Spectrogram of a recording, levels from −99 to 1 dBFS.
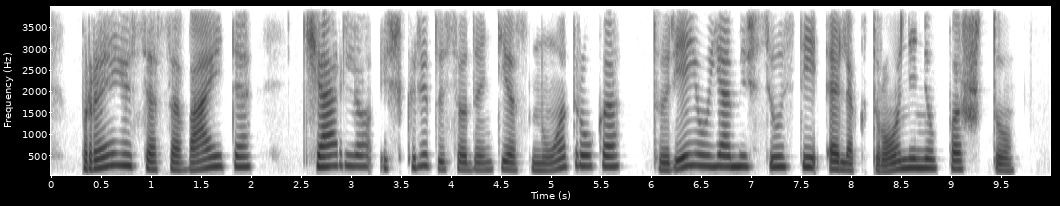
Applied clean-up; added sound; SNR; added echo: none; none; none; none.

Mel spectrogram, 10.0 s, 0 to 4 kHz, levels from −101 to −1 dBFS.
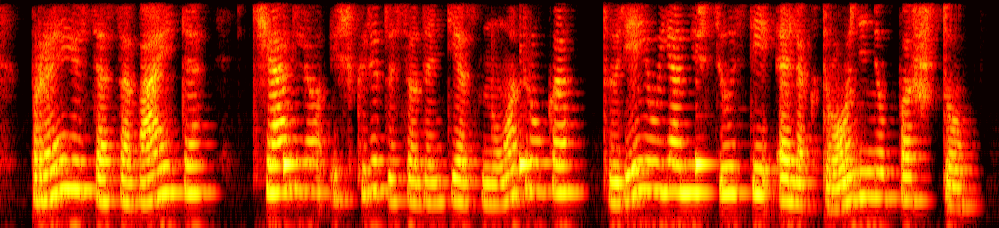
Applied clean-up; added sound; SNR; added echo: neural separator model SepFormer DNS4.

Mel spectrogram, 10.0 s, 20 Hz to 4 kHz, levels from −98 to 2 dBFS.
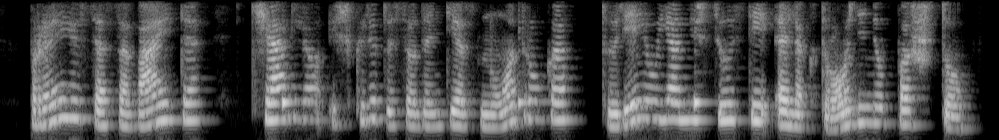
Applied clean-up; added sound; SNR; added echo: neural mask model DeepFilterNet 3.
